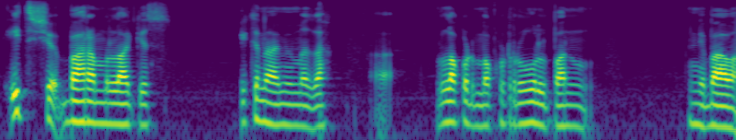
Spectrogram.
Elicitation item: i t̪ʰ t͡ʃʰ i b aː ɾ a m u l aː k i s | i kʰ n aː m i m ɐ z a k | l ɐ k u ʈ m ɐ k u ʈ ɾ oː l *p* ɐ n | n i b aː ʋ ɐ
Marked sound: correct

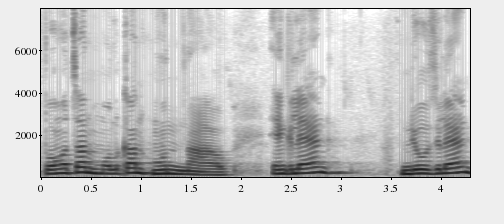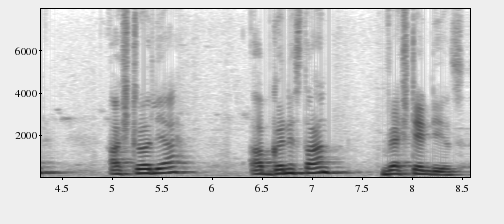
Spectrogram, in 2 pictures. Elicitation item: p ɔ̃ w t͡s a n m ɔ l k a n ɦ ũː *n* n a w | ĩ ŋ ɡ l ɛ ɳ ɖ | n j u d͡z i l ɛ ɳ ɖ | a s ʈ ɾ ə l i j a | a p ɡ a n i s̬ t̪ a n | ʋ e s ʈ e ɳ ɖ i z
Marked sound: correct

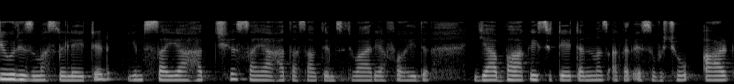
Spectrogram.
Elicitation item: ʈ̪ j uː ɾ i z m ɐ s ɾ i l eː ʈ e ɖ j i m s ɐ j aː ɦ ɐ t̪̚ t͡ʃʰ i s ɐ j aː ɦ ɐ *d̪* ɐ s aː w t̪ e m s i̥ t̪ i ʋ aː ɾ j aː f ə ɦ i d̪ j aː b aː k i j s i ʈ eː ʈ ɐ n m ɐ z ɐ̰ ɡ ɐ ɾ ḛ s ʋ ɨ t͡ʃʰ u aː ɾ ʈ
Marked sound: incorrect: t̪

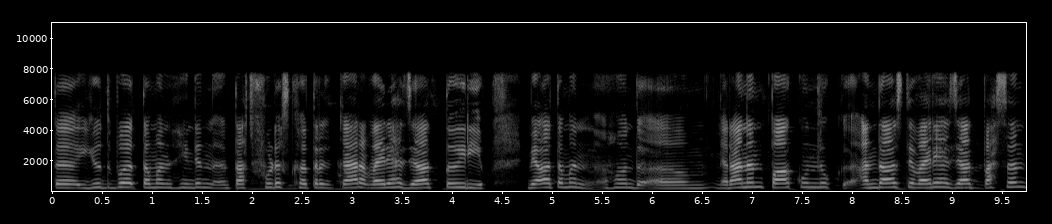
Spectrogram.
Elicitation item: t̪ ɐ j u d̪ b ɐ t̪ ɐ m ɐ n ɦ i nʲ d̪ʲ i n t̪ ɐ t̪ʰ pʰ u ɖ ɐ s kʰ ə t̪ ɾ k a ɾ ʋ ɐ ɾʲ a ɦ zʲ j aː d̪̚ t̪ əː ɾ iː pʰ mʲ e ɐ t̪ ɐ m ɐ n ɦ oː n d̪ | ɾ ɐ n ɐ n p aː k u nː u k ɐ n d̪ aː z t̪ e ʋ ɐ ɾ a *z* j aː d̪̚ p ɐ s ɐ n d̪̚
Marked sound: correct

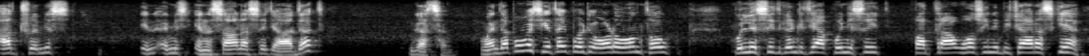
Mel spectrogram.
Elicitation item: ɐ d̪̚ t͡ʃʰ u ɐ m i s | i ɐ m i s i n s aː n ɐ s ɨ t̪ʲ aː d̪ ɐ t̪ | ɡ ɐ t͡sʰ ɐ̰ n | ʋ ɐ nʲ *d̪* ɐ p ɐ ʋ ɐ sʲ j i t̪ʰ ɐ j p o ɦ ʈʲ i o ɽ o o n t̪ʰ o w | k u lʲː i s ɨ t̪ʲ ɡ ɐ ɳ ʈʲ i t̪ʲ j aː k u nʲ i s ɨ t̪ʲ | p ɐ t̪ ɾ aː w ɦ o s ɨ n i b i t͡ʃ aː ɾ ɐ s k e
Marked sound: correct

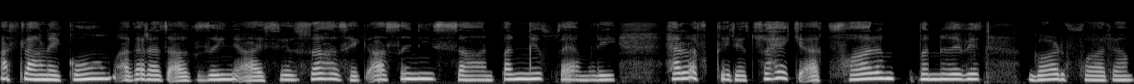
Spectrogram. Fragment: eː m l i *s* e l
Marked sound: incorrect: h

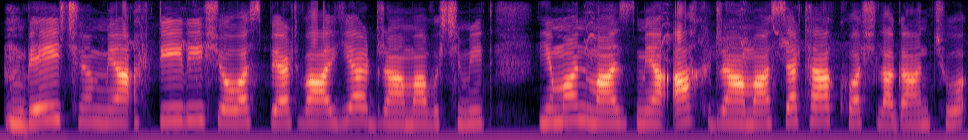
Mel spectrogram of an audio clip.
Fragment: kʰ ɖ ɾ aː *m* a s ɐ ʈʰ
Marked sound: correct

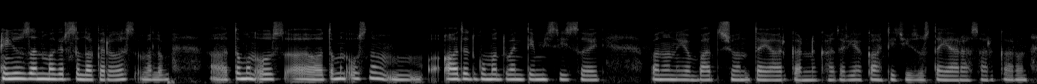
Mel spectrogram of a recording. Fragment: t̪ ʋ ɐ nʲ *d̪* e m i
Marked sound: incorrect: t̪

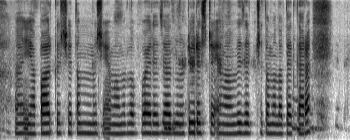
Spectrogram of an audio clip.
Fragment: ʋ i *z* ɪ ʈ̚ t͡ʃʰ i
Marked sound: correct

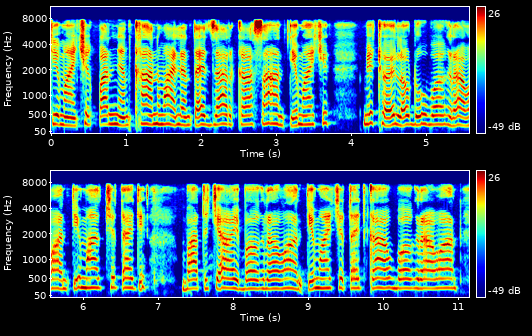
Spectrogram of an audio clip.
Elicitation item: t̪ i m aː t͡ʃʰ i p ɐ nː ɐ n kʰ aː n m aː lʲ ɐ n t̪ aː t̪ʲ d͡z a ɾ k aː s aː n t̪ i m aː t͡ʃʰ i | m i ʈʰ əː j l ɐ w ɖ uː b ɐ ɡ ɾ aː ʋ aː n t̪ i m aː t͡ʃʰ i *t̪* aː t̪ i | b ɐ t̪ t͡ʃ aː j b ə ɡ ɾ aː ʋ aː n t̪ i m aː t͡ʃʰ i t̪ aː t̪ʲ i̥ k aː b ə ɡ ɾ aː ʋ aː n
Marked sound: correct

